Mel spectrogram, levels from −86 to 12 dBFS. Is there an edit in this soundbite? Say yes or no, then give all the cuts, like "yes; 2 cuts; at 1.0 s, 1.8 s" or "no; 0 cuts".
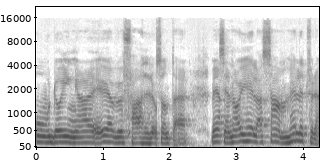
yes; 2 cuts; at 1.8 s, 2.7 s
